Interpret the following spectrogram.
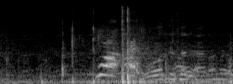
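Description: A volleyball struck hard: one sharp slap a little over a second in, with a few lighter knocks before it.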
